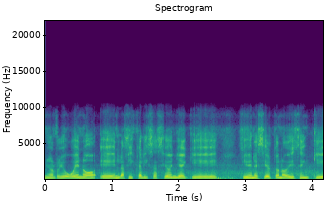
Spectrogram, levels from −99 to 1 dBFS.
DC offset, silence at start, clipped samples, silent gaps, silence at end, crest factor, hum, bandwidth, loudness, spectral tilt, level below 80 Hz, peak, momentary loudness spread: under 0.1%; 0 s; under 0.1%; none; 0 s; 14 dB; none; 9.8 kHz; -16 LUFS; -5.5 dB/octave; -54 dBFS; 0 dBFS; 5 LU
